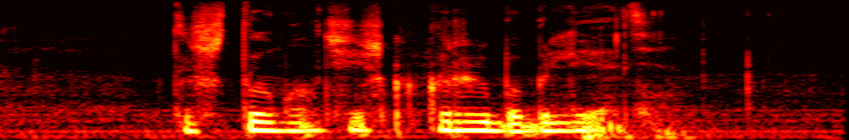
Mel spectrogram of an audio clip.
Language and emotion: Russian, angry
